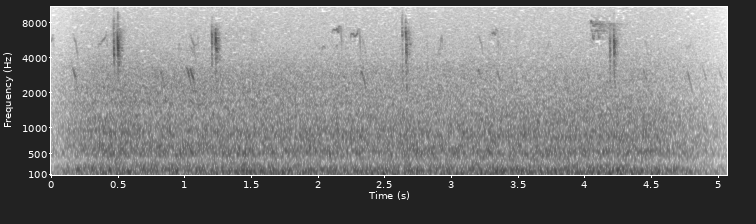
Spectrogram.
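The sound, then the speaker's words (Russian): A wren's soft, crackling alarm calls come in a few short, scattered bursts, fairly faint above a steady, noisy outdoor hiss and low rumble. “А вот опять крапивник.”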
